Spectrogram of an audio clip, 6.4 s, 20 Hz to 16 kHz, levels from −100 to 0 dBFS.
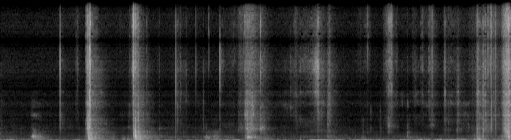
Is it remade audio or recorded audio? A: remade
